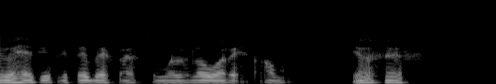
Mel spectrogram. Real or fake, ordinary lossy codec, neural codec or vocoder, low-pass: real; AAC, 32 kbps; none; 3.6 kHz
